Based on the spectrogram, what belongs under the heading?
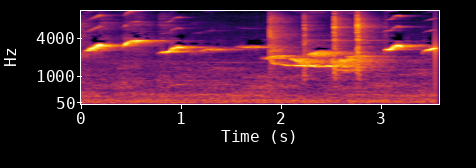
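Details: Red-whiskered bulbul giving clear, high, sweet whistled notes, some held and gliding gently, broken by a few sharp clicking sounds midway.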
